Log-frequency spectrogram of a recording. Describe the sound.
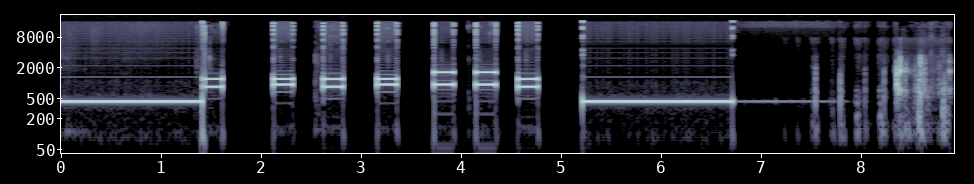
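Placing a telephone call: a steady dial tone, then a quick run of beeping keypad digits, then the dial tone again. Faint clicks and crackling follow, with no voice.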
